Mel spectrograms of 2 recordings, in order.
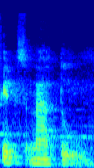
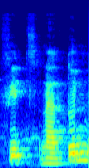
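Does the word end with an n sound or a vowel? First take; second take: vowel; n sound. First: The word ends on a vowel, without n. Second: The word ends with an n sound. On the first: "menjadi fitnatu" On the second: "Fitnatun menjadi fitnatu"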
